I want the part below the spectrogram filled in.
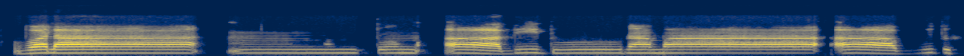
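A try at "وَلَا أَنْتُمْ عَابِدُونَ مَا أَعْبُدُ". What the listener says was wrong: آپ اس میں اپنا منہ تھوڑا سا بند رکھتے ہیں جس کی وجہ سے نون جو ہے تاکہ مخرج کے قریب نہیں جاتا بے شک اخفا ہے ولا انتم اعبد जी, क्योंकि निशान लगाएंगे जहाँ पे आपका इख्फा जो है ना, आप ता के मकसद के करीब नहीं जाते, ठीक है।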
